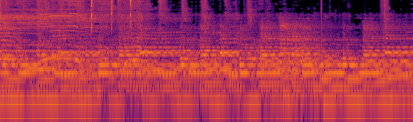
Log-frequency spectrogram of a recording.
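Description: Heavy metal band playing live: sustained electric guitar chords over a steady low bass note, with a few notes bending in pitch in the first couple of seconds.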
